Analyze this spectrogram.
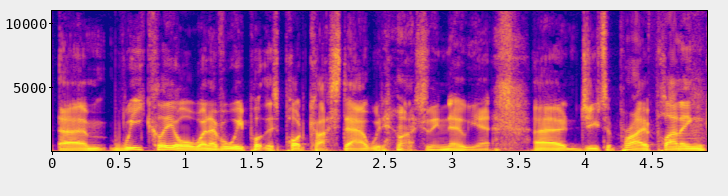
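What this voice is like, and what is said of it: Strong radio presenter voice. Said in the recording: “will you lose the radio voice? ... Why does the voice come in so strong?”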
